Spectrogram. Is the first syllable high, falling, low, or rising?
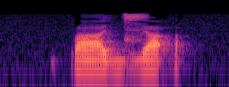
high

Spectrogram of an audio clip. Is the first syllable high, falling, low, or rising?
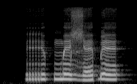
high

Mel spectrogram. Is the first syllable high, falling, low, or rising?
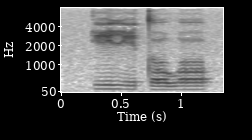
high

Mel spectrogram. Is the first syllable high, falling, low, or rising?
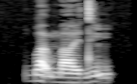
falling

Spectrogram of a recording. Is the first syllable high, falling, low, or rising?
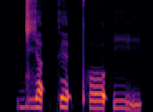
high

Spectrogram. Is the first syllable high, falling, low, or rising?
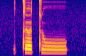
high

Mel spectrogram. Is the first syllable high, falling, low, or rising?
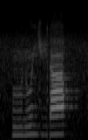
low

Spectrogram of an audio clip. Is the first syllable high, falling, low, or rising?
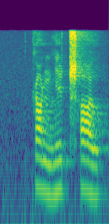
falling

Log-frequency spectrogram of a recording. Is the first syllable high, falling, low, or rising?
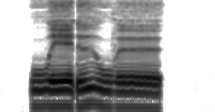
low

